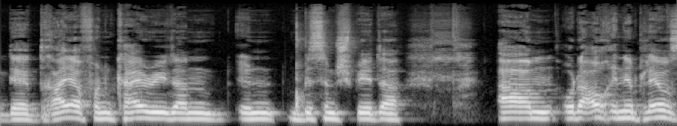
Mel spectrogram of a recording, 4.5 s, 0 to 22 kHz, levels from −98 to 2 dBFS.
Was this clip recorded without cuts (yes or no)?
yes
